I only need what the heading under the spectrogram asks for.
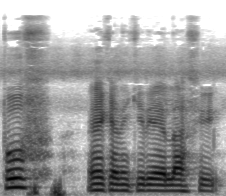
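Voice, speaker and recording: A man reading a children's storybook aloud, lively and acting out the characters' lines. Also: mid-range voice. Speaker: storybook reader.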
